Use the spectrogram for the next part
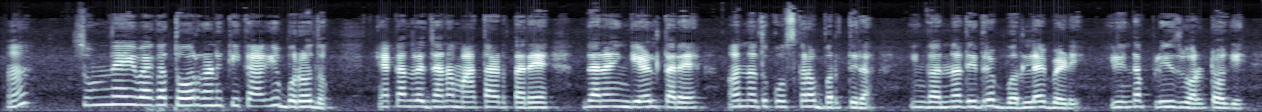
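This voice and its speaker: A high-sitting male voice, fast and natural with a flat delivery, portrays an angry young husband who guards his ailing wife. He keeps scolding, heated and repetitive, in this amateur village family drama.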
